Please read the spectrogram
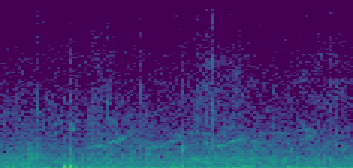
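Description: Hooves of a trotting horse striking a sand arena footing, giving dull, muffled thuds. The strongest thud comes about half a second in.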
